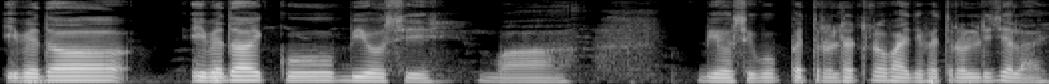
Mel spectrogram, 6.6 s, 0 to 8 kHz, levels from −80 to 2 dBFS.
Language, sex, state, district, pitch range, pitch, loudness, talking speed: Chakma, male, Tripura, Dhalai, 120-140 Hz, 130 Hz, -18 LUFS, 120 wpm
